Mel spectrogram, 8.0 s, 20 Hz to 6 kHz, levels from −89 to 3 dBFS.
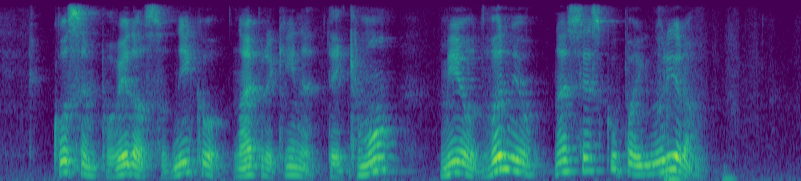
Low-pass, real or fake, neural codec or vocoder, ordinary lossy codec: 5.4 kHz; real; none; none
